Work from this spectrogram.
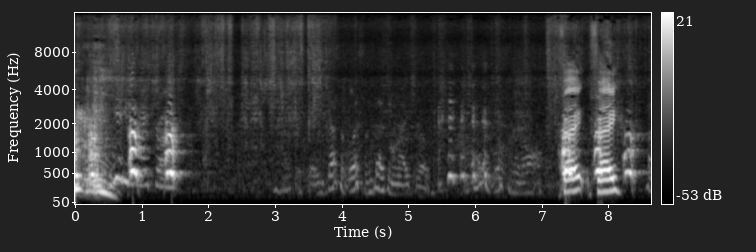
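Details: Soaked and excited, Remy the dog runs between sprinkler heads, barking loudly at the start and again near the end. A person talks and laughs through the middle, and spraying water is audible.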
